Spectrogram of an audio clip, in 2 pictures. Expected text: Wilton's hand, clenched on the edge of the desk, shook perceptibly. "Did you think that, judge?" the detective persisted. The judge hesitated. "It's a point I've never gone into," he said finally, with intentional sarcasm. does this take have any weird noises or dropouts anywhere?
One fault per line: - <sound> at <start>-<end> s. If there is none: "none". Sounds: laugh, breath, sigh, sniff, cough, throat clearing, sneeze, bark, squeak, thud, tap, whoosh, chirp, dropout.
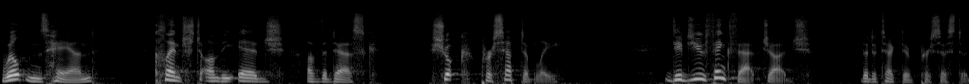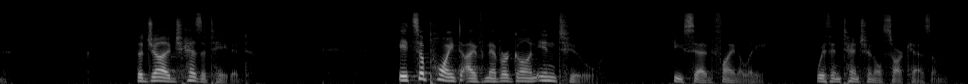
none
